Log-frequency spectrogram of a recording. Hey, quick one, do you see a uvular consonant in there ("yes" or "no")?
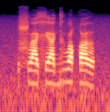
yes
